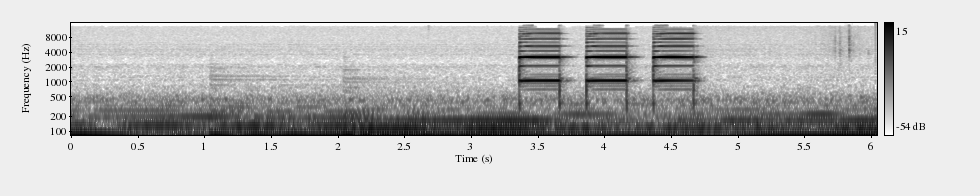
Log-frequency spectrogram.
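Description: A clock beeps three times in quick succession, bright and evenly spaced, over a steady low rumble, as it counts down.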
